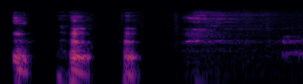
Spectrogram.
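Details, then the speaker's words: Dog snoring during sleep, heard in the background of a video call: three short nasal grunting snorts, then a longer rasping breath. "what is that noise there that oh that's my dog snoring i thought jamie was standing by you all right"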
